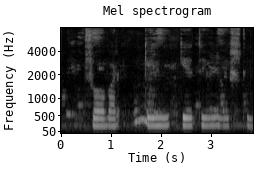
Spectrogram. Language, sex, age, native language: Icelandic, male, 9, Icelandic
